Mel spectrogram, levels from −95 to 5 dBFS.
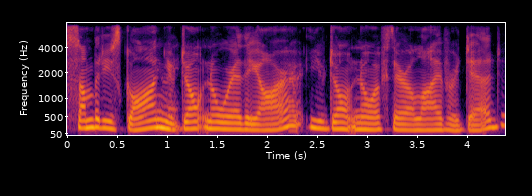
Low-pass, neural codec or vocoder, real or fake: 7.2 kHz; none; real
